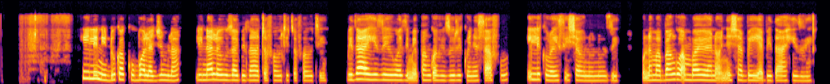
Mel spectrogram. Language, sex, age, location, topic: Swahili, female, 18-24, Nairobi, finance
